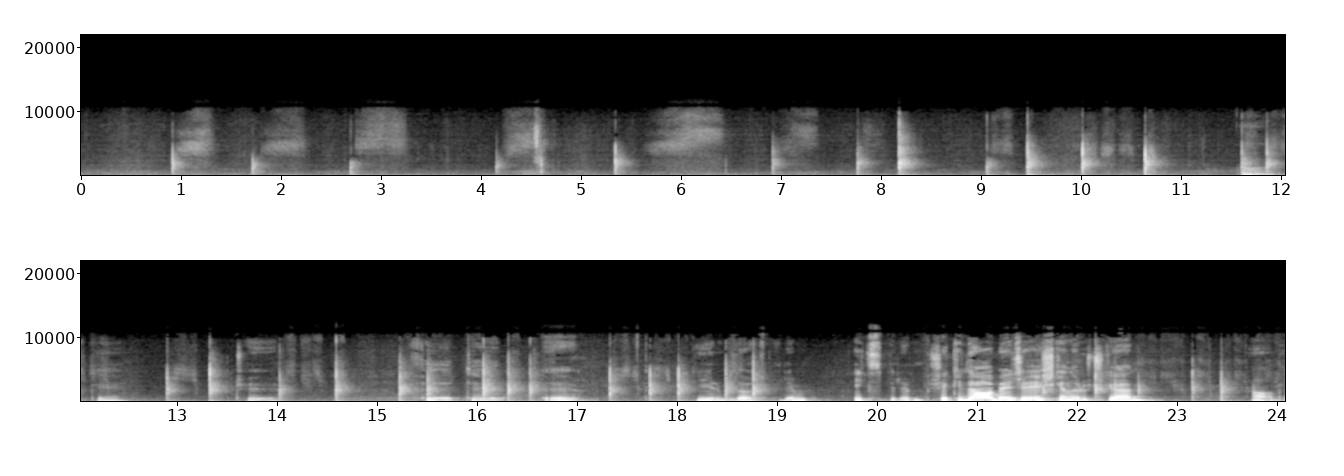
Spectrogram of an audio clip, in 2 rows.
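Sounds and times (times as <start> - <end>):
chalk tapping on board: 0.9 - 3.2, 5.3 - 6.0, 7.8 - 10.9, 11.6 - 12.1, 12.9 - 19.0, 21.6 - 23.8
chalk scratching: 0.9 - 3.3, 4.2 - 4.7, 5.4 - 8.0, 9.1 - 10.8, 14.0 - 16.7, 22.2 - 24.0.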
